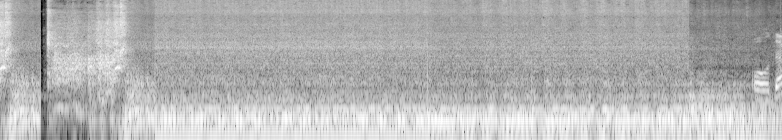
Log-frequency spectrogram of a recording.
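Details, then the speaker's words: Car with a battery-draining problem, cranked after priming the fuel pump: short harsh whirring grind from the starter, then the engine catches and settles into a steady low idle. "Let's see if you guys can hear the noise of the starter."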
